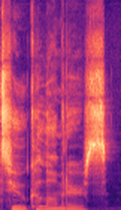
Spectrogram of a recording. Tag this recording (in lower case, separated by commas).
speech, female speech, human voice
